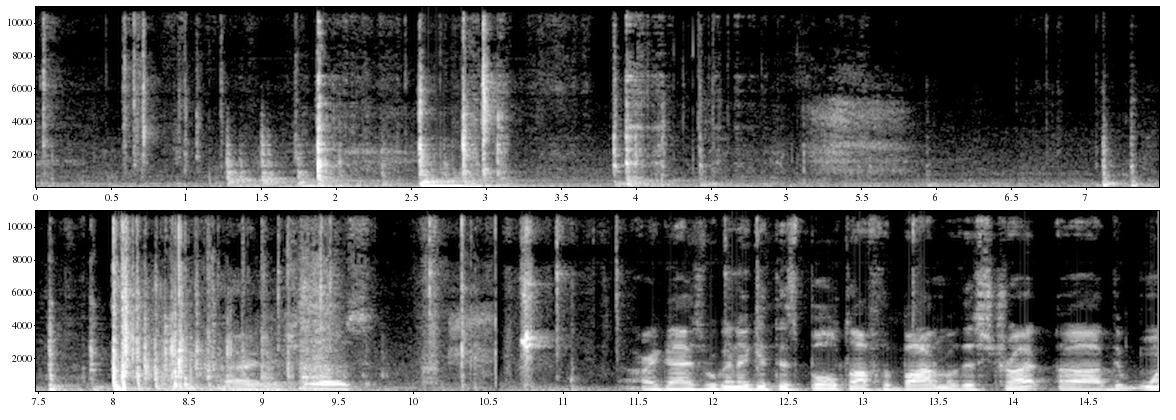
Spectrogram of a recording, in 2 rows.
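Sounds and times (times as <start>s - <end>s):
rattling handling of plastic parts: 7.1s - 10.4s.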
